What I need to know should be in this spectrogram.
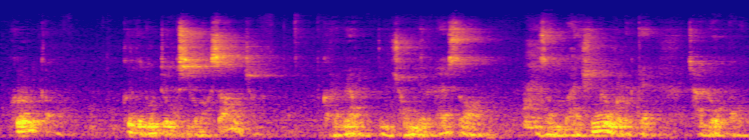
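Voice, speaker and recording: Male pastor, high and very animated, folksy sermon with shouted peaks, distant mic in a very echoey church. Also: gravelly, noisy background. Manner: animated preaching, swings from quiet asides to shouting; laughs often, chatty and folksy. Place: church sanctuary. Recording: very echoey church hall, preacher heard from far off.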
